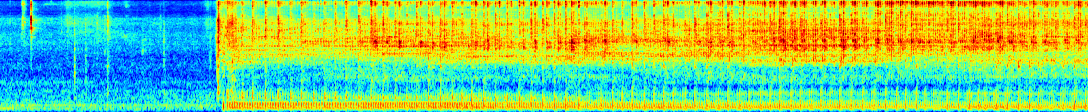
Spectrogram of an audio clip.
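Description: Engine catches after two seconds, then runs with a steady, even high-revving two-stroke buzz and no stumbling; healthy running.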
